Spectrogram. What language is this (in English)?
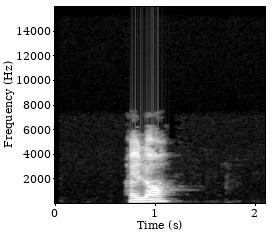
Cantonese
